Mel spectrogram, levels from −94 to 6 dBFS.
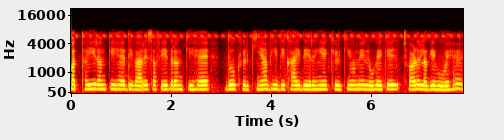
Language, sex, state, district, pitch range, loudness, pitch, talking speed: Hindi, female, Goa, North and South Goa, 195-205 Hz, -18 LUFS, 200 Hz, 185 wpm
